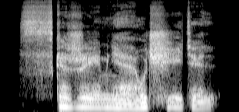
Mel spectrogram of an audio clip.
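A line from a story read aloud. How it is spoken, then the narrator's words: Hissed. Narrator (Russian): прошипел Гарри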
